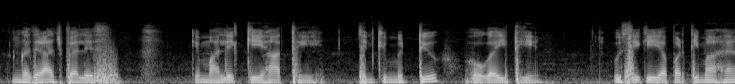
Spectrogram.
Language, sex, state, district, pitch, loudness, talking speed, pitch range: Maithili, male, Bihar, Samastipur, 105 Hz, -18 LUFS, 140 wpm, 100-110 Hz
